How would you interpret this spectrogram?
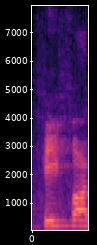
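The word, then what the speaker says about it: FIFA: Similarly F आई एफ ए करे न पढ़ंदासीं, हिन खे असां फीफा करे पढ़ंदासीं, त हे कंप्लीट वर्ड थी थो वञे।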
